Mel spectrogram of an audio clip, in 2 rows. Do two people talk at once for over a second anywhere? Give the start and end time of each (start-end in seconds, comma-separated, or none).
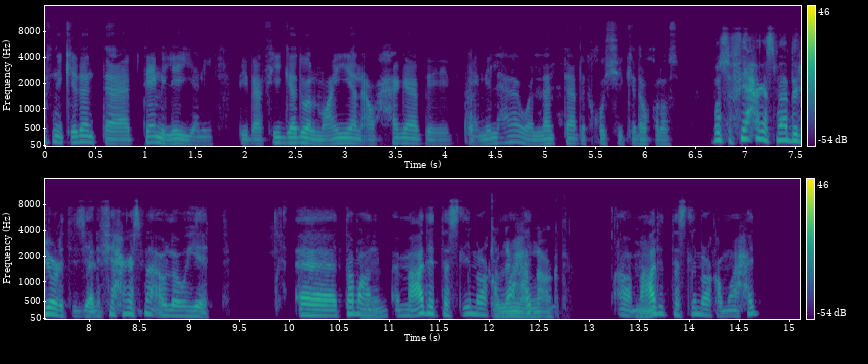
none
